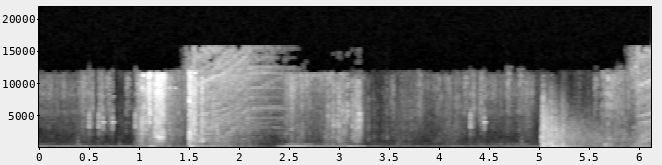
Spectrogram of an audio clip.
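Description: A video game inventory menu opens and closes with short interface clicks and swishes.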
